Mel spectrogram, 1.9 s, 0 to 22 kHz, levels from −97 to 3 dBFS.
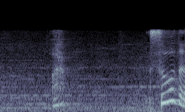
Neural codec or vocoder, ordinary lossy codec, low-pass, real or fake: none; none; 7.2 kHz; real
